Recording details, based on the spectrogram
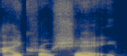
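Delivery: soft, hushed, secretive whisper. Retelling a woman's answer to a man's question, imitating her whisper. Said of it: "she whispered to him and said".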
